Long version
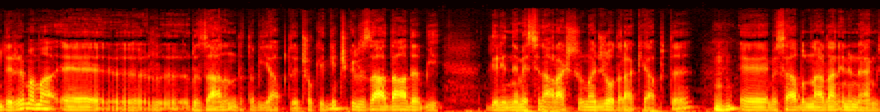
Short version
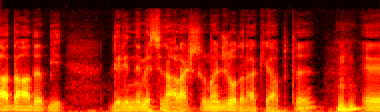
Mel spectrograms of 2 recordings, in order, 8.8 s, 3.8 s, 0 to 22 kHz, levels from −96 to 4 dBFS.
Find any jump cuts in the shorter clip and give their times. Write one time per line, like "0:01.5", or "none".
none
